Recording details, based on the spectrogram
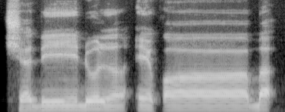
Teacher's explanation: Jadi apabila huruf mad bertemu dengan sukun yang mendatang atau memang sukun asli hendaklah dibaca dengan ma'rid sukun. Oleh kerana huruf yang terakhir itu adalah huruf qalqalah maka apabila disukunkan dia akan melantun. Jadi kita baca dengan qalqalah kubra.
